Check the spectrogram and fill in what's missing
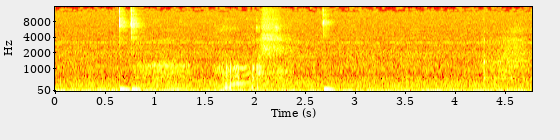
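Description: A computer mouse clicks a few times during Cinema 4D and Photoshop design work, making soft, sparse, quiet clicks spaced about a second apart over faint room hiss.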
